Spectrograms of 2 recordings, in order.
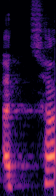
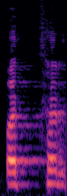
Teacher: पहले अलप प्राण है फिर महाप्राण है। पत्थर जैसा शब्द, तो यहां पर भी आप गौर करें, पहले अलप प्राण है फिर महाप्राण है।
